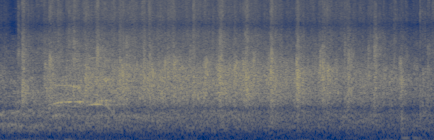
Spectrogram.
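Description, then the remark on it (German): Sustained applause from an audience, a dense wash of many hands clapping at a steady, fairly loud level for several seconds, with no voices standing out. “es ist nicht angebracht zu klatschen, weil äh, die Aussagen sind nicht bedeutend, wie ich morgen früh zeigen werde.”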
